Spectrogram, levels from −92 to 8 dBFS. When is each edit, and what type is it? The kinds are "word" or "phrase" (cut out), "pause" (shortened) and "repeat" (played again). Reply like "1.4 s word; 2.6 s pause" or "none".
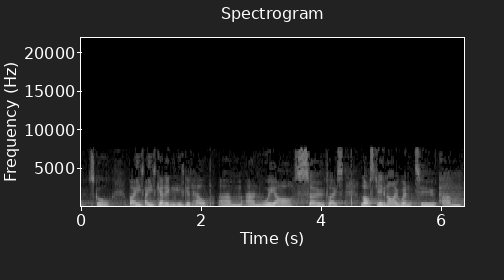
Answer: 1.1 s repeat; 1.7 s word; 2.2 s pause; 4.1 s word; 5.0 s word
